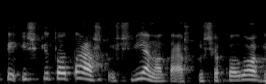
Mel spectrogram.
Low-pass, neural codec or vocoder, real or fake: 7.2 kHz; vocoder, 22.05 kHz, 80 mel bands, HiFi-GAN; fake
